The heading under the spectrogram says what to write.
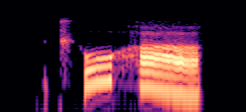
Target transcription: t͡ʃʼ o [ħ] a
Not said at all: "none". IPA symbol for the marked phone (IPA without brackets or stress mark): h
